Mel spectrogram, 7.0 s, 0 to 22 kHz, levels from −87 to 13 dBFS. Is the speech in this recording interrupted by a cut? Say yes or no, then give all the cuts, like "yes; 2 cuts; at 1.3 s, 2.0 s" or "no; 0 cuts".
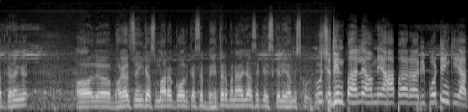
no; 0 cuts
